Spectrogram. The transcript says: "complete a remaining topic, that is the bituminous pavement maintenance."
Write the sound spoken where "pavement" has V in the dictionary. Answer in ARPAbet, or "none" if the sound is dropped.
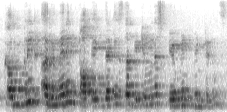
none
